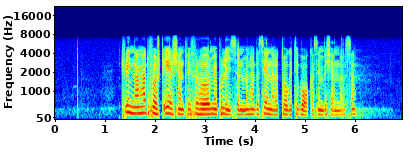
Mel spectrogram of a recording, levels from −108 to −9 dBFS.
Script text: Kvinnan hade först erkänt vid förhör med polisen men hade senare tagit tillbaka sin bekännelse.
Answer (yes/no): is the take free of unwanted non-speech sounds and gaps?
yes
